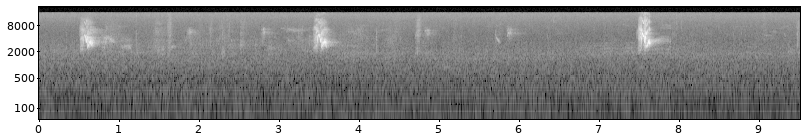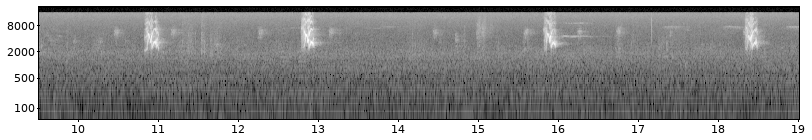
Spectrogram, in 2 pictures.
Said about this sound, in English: A classic cheep, cheep, cheep with a toneless quality to them.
